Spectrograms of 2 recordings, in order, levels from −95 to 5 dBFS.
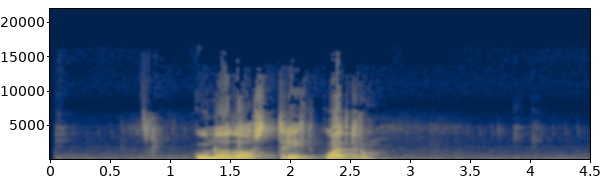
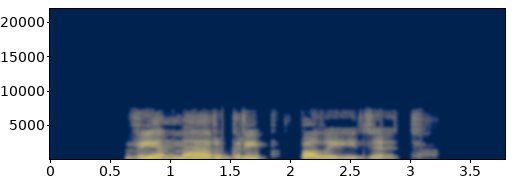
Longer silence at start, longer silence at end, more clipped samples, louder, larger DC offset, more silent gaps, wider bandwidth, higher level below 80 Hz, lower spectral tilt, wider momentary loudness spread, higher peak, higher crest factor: first, 1.2 s vs 0.65 s; first, 1.8 s vs 0.75 s; neither; first, -14 LUFS vs -17 LUFS; neither; second, none vs 2.00-2.08 s, 2.91-3.00 s; first, 13 kHz vs 7.4 kHz; first, -58 dBFS vs -66 dBFS; about the same, -5.5 dB/octave vs -6 dB/octave; first, 25 LU vs 11 LU; about the same, 0 dBFS vs 0 dBFS; about the same, 18 dB vs 18 dB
